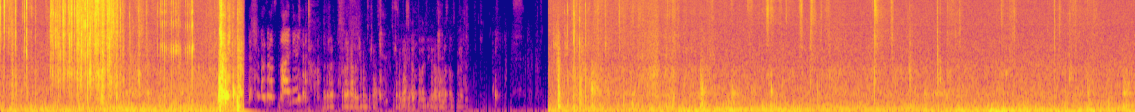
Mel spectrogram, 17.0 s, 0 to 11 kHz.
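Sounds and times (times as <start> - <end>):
wrapping tearing and crinkling: 0.0 - 3.4, 8.3 - 9.1
low steady hum: 0.0 - 3.7, 8.2 - 17.0.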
